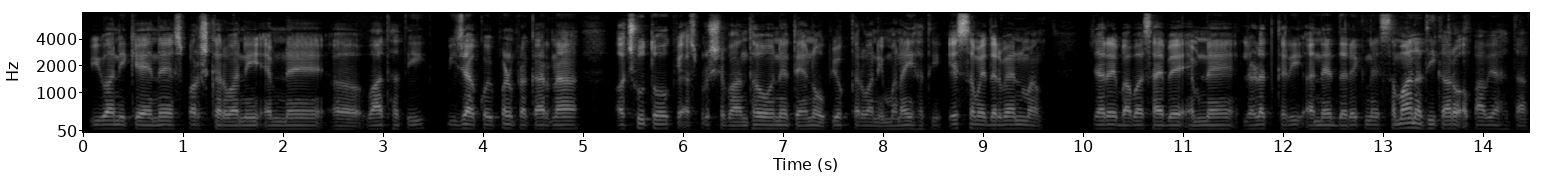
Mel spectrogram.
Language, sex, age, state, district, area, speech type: Gujarati, male, 30-45, Gujarat, Surat, urban, spontaneous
